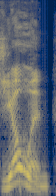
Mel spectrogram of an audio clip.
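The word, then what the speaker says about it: Ioan: It's pronounced Yoan.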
